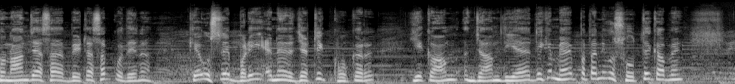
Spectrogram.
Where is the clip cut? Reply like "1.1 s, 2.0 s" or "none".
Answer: none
